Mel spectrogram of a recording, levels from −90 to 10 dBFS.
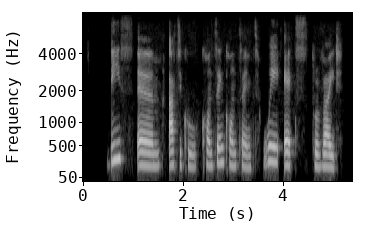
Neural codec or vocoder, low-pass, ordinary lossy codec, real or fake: none; none; none; real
